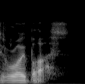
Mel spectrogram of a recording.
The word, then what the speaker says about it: Rooibos: Is it Rubus? I thought it was always Rooibos. – So I'm sure I say it incorrectly.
